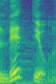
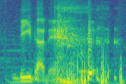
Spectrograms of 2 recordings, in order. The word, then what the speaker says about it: Re: あ、リゼロのリってあれ実はレって読むの、あれ。いや、リだね。そこはリだ。あれ、レって読む。レとは読まない。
